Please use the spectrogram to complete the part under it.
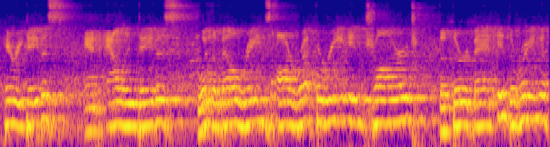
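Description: High-pitched showy male boxing ring announcer. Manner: showy fight-night announcer, lucha libre style, stretching names out. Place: boxing ring in a large indoor arena. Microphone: handheld microphone. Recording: echoing arena PA, clearly noisy.

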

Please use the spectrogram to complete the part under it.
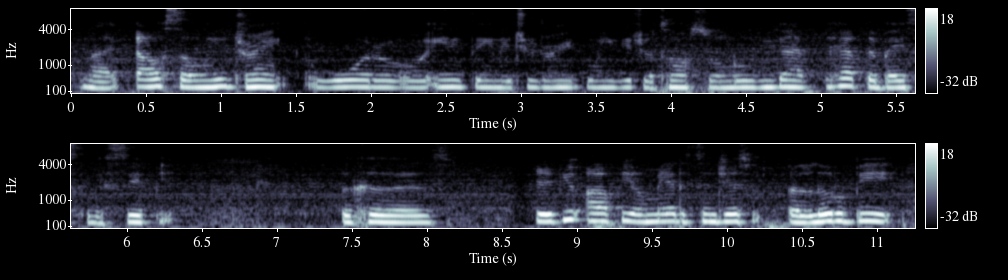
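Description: A woman's voice: medium pitch, dark tone, poor audio. An American woman in her twenties chatting casually and informally to camera as a vlogger in a room at home. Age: 20s. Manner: informal, conversational. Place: small indoor room at home. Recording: noticeable background room noise.

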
